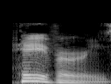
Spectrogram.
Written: havers

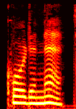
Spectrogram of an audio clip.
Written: cordonnet

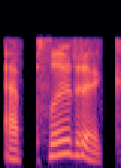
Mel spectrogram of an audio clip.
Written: aplitic

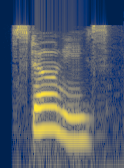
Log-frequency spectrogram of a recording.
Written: stonies

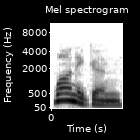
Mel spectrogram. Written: wanigan

